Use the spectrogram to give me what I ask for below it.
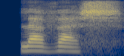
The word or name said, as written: la vache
